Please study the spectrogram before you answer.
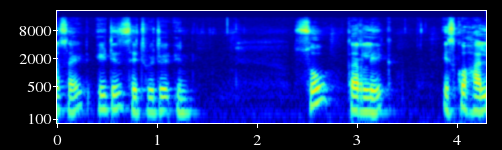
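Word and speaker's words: Tso Kar: अब ये जो होगा सो लेक, टी यहाँ पे साइलेंट होगा, सोकर लेक है, ये लद्दाख का है।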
